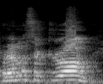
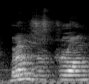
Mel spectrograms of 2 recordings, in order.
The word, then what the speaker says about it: Bremsstrahlung: भी दिया गया है जिसको बोला जाता है ब्रह्मस्ट्रॉन्ग। ब्रह्मस्ट्रॉन्ग की स्पेलिंग है BREMSSTRAHLUNG।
